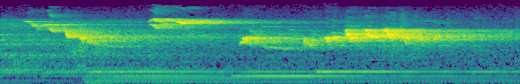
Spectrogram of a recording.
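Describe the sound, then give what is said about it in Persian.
Birdsong by a window: a few high, bright chirps and short trills rise over a steady low tonal hum and continue throughout. “مرغی کنار پنجره می خواند چه چه چه چه”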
